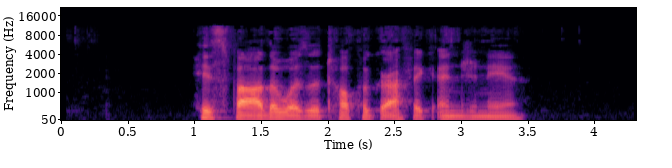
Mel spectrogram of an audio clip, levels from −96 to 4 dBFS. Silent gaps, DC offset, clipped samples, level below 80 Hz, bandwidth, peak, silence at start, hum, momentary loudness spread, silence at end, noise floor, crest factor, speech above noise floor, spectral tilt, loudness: none; under 0.1%; under 0.1%; -50 dBFS; 11.5 kHz; -8 dBFS; 1.05 s; none; 12 LU; 0.85 s; -84 dBFS; 22 dB; 56 dB; -7 dB/octave; -29 LUFS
